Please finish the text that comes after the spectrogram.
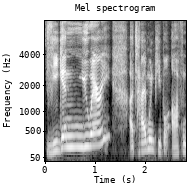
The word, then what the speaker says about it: Veganuary: to be uh and I guess this is pronounced veganuary a time when people often try out and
